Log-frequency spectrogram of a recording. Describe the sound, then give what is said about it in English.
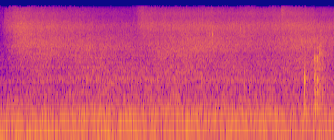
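Drops of batter sprinkled into a vat of hot frying oil hiss and sizzle steadily, a dense crackle with a few sharper pops near the end, as a cook tests whether the oil is hot enough before frying; no one speaks. “Before frying, he checks to see if the liquid is hot enough by sprinkling a few drops of batter into the oil and listens.”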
